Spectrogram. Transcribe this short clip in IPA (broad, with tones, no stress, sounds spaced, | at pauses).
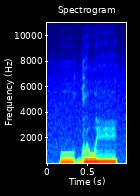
uː˨ ɡʷ i˦ w iː˦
